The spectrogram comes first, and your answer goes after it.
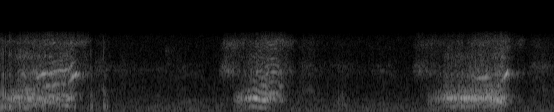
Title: Snoring Like a Little Bitch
